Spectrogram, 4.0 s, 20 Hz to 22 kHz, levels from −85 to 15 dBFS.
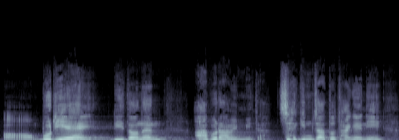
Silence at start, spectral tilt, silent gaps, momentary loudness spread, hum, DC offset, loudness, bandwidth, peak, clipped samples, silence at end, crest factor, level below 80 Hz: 0.05 s; -5.5 dB/octave; none; 13 LU; none; under 0.1%; -18 LUFS; 12 kHz; 0 dBFS; under 0.1%; 0.15 s; 18 dB; -42 dBFS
